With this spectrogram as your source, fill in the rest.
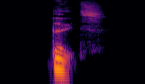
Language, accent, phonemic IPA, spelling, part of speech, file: English, Australia, /bʉːts/, boots, noun / adverb / verb, En-au-boots.ogg
- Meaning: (noun) 1. plural of boot 2. A condom 3. A servant at a hotel etc. who cleans and blacks the boots and shoes 4. The ship in a fleet having the most junior captain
